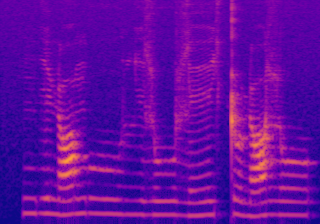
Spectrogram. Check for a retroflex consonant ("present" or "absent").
present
